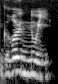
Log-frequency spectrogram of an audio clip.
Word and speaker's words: grenouille: La deuxième partie, nous, comme nous, grenou, et enfin, y.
